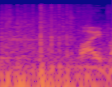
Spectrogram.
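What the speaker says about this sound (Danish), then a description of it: "Jeg kan måske bare lige skyde nogle zombier." Brief, faint gunfire while shooting zombies in Call of Duty: Black Ops, a quick burst of shots mixed with a voice talking over the game.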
